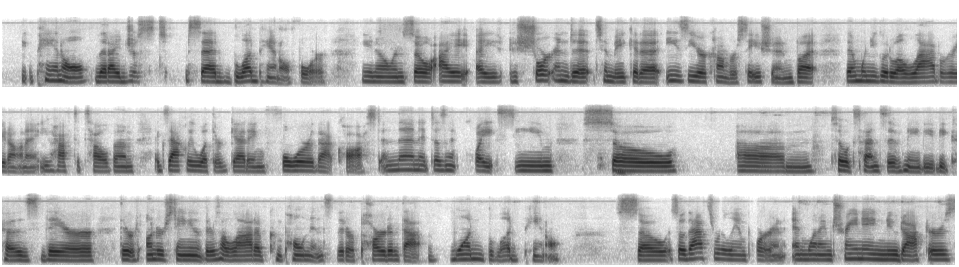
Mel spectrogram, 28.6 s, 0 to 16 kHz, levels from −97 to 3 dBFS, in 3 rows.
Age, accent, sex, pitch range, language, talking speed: 20-39, American, female, 160-180 Hz, English, 175 wpm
